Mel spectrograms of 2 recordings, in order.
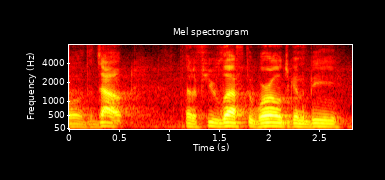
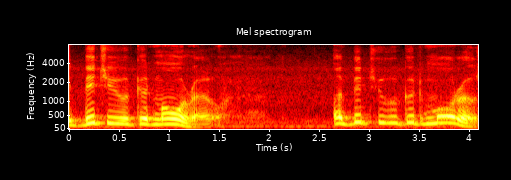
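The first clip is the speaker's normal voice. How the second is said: pet's voice; 9 semitones higher than usual. Acted. Streamer voices his dog saying good night to chat, high pet voice. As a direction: speak as the pet, squeaky and sweet.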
